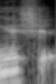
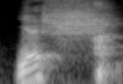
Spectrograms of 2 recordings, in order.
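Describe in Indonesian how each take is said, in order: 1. Bunyi sh dipotong dengan memantul. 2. Bunyi sh mengalir terus dengan napas. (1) "bukan yes" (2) "tapi yes"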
